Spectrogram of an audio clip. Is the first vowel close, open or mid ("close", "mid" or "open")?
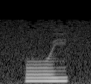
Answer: close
